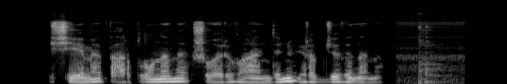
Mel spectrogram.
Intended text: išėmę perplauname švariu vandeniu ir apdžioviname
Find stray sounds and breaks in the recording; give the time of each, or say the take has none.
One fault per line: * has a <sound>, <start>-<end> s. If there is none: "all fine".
* has a thud, 4.2-4.6 s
